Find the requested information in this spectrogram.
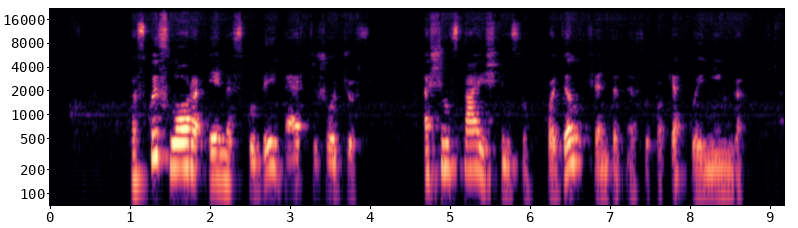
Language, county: Lithuanian, Vilnius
